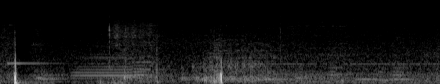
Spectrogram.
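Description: Two loud, short thuds about two seconds apart, the first just after the start, with sustained suspenseful music notes between them.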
